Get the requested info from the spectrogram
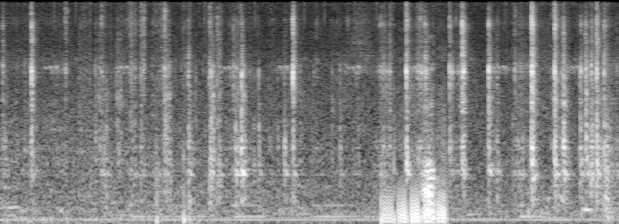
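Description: Small scattered clicks and ticks of a plastic propeller and a small wrench being handled while the nut holding the propeller on a drone motor is tightened. A short, louder low sound comes about four seconds in.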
